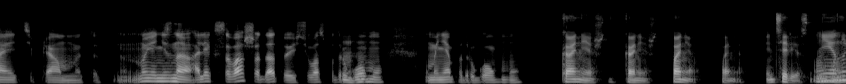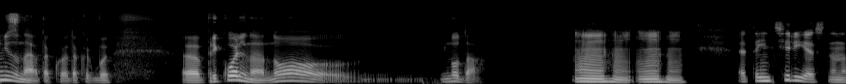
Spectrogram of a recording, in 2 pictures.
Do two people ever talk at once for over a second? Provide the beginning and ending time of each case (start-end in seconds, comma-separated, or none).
none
